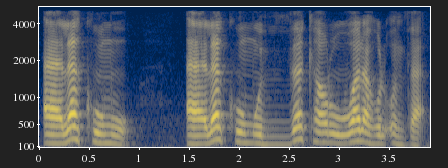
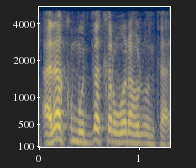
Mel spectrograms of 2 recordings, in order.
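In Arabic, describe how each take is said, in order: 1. تُعطى الحركات القصيرة حقها الكامل. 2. تُخطف الحركات القصيرة وتُسرع. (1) "أعطي الحركات حقها على هذه الأحرف" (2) "يخطف الحركات الواردة على الأحرف"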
